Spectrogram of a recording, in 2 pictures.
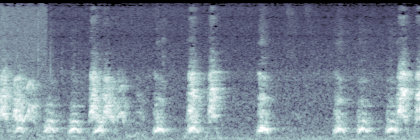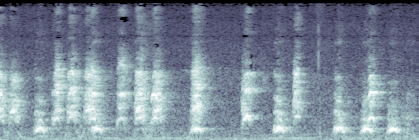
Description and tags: Dogs barking at eachother. Jack russel vs Husky
animal, OWI, barking, dog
